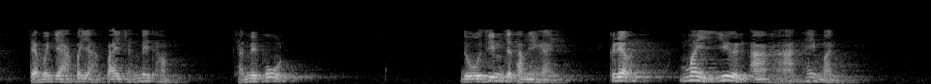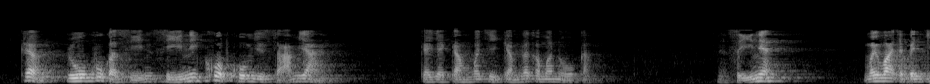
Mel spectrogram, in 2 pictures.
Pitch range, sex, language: 110-135 Hz, male, Thai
